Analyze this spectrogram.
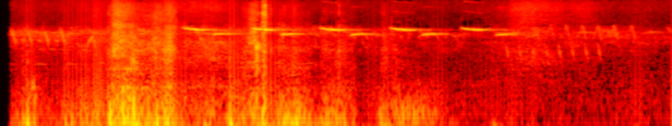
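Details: A yellow wagtail in the Teteriv river valley gives about eight thin, high, slightly slurred chirps, alternating a little in pitch, over heavy low wind rumble, with other birds singing.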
